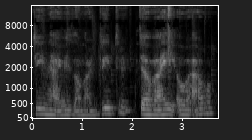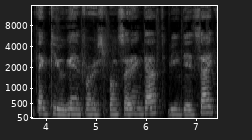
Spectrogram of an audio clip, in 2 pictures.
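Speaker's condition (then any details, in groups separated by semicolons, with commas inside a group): Multiple system atrophy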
